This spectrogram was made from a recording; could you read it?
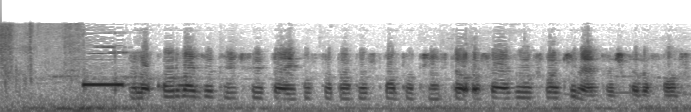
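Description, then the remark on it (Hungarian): A short steady tone, then a quick run of beeping touch tones as a phone number is dialed, evenly paced, with faint background noise; the number is a hotline in Hungary for reporting found dead birds. “Ez az a telefonszám, ahol be lehet jelenteni a talált madártetemet.”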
